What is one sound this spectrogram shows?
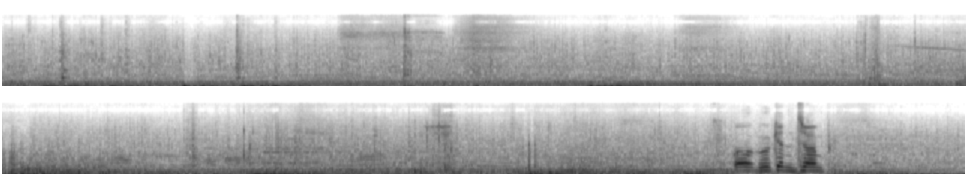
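A light propeller plane's engine drones in flight.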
